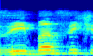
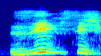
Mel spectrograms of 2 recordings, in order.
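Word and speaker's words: siebzig: सही कहा यहाँ पे उन्होंने जीबन सिच नहीं कहा ये एक आउस नाम है एक्सेप्शन है यहाँ पे जैसे यहाँ पे 70 ये जिप सेन है वैसे ही 70 को जिप सिश कहेंगे जिप सिश ठीक है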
